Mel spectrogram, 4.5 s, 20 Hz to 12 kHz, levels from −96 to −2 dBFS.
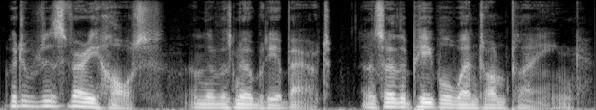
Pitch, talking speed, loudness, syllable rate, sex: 105 Hz, 230 wpm, -17 LUFS, 5.8 syllables/s, male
